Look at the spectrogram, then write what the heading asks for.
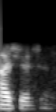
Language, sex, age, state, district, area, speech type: Kashmiri, male, 30-45, Jammu and Kashmir, Shopian, urban, conversation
